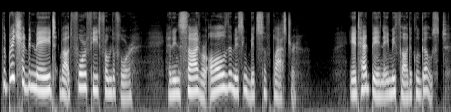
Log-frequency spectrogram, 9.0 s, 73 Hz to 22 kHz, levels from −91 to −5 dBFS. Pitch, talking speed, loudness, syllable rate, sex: 210 Hz, 175 wpm, -18 LUFS, 4.9 syllables/s, female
